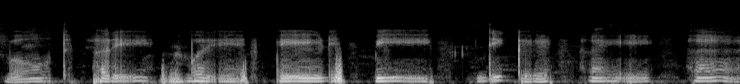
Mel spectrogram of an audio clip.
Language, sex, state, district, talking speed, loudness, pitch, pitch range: Hindi, male, Rajasthan, Jaipur, 65 wpm, -21 LUFS, 145 Hz, 130-155 Hz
